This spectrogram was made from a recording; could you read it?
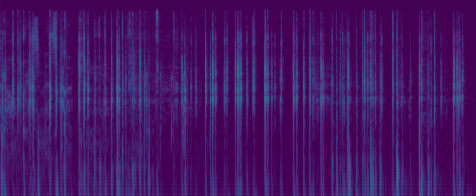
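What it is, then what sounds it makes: Cardboard board book tapped and scratched. Long nails tap and scratch the thick cardboard cover of a small children's board book, "Christmas Cookie," held upright close to the microphone. A rapid, irregular stream of short, dry, crackly taps and scratches with a bright edge rings out, each one dying away almost instantly with brief pauses between bursts.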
